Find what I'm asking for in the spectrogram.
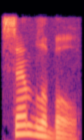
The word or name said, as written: semblable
